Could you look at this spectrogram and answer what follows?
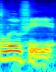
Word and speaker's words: Luffy: video that said um his name is Luffy not Luffy not loafy it's Luffy and I don't blame him because it does look like it's not it's spelled like Luffy yeah um thing too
